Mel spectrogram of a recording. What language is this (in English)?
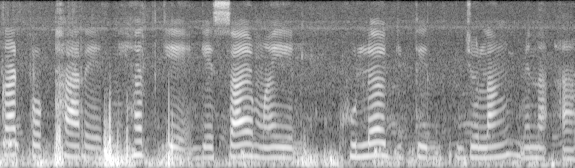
Santali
